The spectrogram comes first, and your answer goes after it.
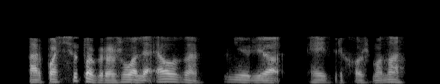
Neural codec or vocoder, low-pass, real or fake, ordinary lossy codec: codec, 16 kHz, 4 kbps, FreqCodec, smaller model; 3.6 kHz; fake; MP3, 24 kbps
